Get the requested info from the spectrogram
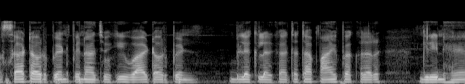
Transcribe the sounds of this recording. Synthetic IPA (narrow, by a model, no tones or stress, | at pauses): saʈɔːɾpẽːɳʈpɪnad͡ʒoːkiʋaːɪʈɔːɾpẽːɳʈ | bɪlekɐləɾkat̪ɐt̪ʰapãːĩpkakɐləɾ | ɡɾiːnɦɛː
